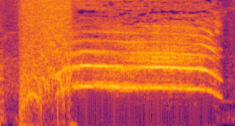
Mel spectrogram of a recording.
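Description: A short noisy burst, then one long, high-pitched scream held steady for about a second and a half before its pitch drops off near the end.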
